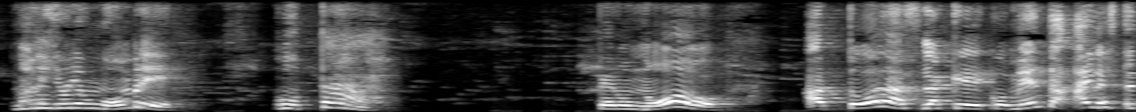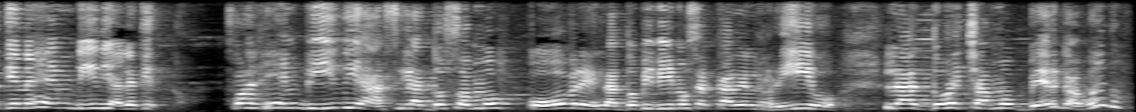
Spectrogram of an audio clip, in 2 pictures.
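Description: A TikTok livestreamer with a Salvadoran accent and a high, slightly mellow voice rants bluntly through gossip commentary, swearing a lot. She talks straight to her viewers, tossing them tag questions.

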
